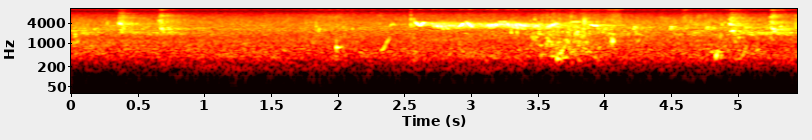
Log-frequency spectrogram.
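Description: Steady wash of a high, fast-flowing creek, swollen and muddy after rain. A high chirping call comes about halfway through, and three short sharp clicks stand out above the water.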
